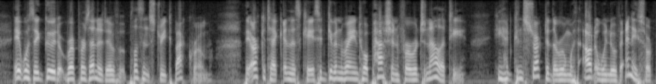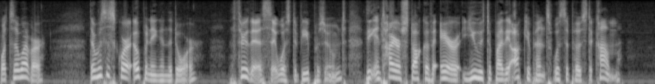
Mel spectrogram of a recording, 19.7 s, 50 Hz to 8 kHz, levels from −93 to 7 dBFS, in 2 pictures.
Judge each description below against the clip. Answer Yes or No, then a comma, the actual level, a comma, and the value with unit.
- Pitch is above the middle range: No, medium, 175 Hz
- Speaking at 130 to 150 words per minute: No, average, 190 wpm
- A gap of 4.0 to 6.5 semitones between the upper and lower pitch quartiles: Yes, average, 4.8 semitones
